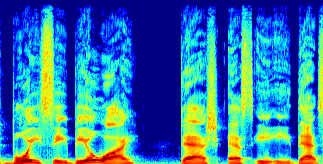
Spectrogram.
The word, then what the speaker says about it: Boise: Austin they all went to Boise and it's Boise Boi Dash s-e-e that's how it's pronounced it's not Boise it's boy C like Boise Boise Idaho yep so had a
